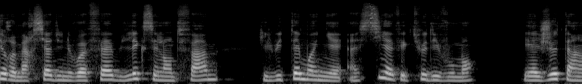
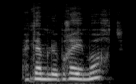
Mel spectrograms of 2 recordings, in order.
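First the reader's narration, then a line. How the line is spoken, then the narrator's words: Stammering. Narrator (French): balbutia Lucie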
